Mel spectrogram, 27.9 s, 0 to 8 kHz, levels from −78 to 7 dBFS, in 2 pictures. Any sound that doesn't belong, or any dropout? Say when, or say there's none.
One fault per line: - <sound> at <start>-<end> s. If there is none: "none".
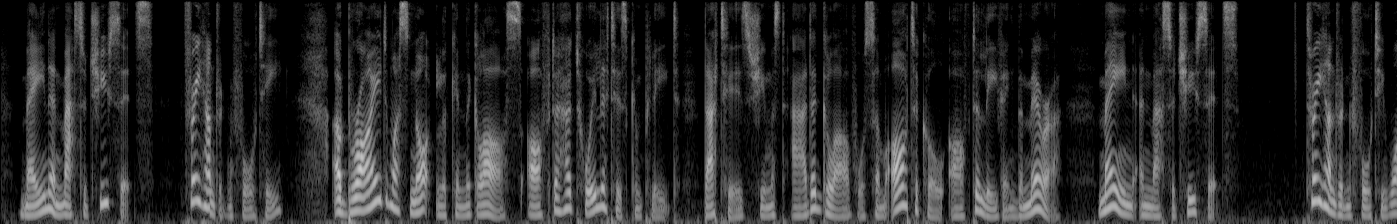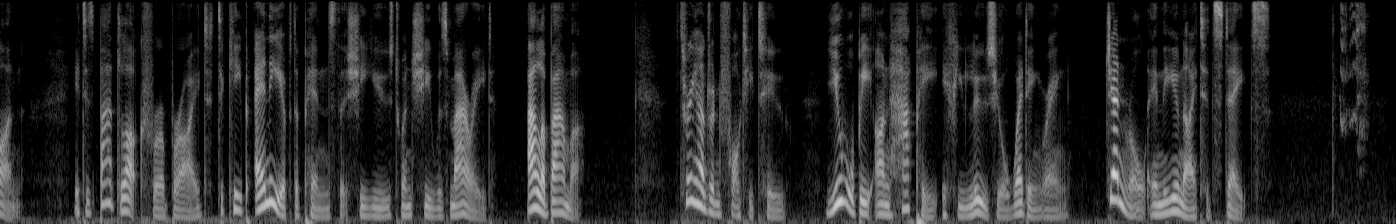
- squeak at 27.3-27.7 s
